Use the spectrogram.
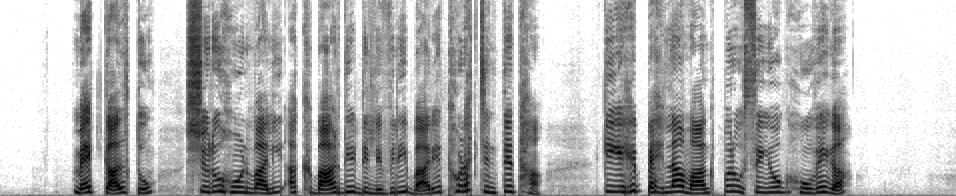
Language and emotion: Punjabi, fearful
